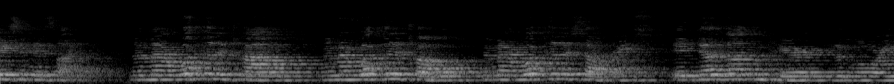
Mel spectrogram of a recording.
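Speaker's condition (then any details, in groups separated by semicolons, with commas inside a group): Cerebral palsy; from birth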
